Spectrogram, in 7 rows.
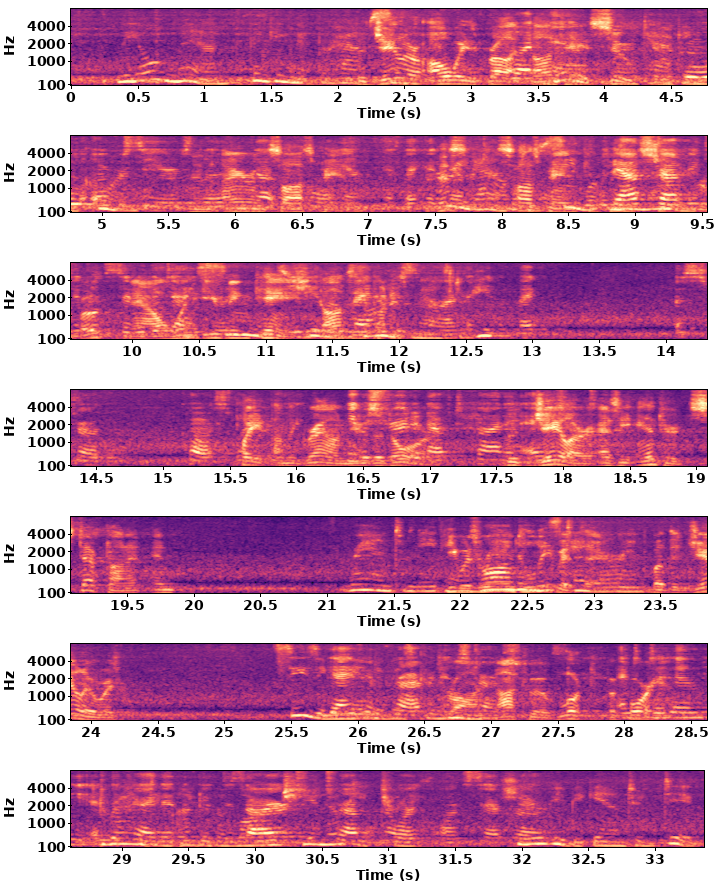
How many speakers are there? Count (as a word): three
